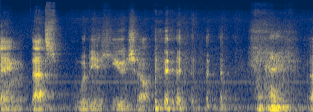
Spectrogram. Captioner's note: chuckles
